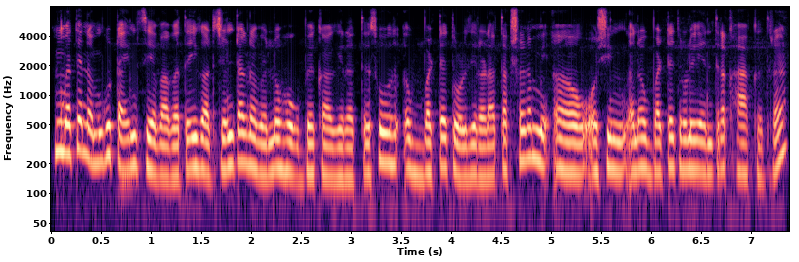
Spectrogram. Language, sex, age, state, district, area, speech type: Kannada, female, 18-30, Karnataka, Shimoga, rural, spontaneous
